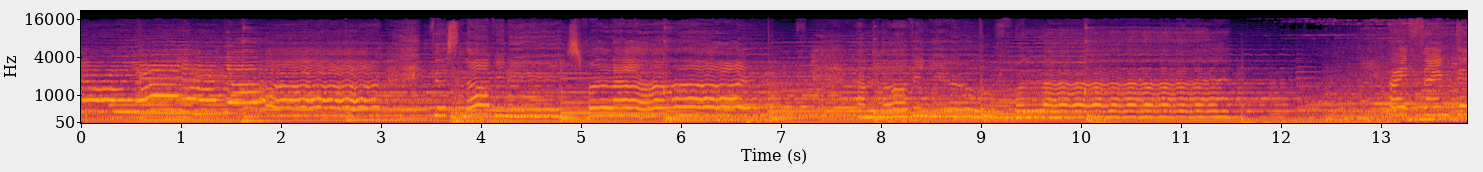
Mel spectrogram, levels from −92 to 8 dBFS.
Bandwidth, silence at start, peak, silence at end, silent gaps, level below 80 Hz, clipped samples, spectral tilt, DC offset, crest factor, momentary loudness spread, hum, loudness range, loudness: 17 kHz; 0 s; -2 dBFS; 0 s; none; -30 dBFS; under 0.1%; -6 dB/octave; under 0.1%; 12 dB; 6 LU; none; 3 LU; -14 LUFS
